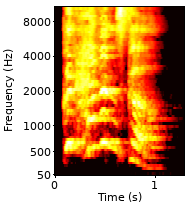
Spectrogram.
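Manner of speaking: very high, loud shriek; mother shrieking at Violet. A narrator's reading. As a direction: shriek in horror. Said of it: "shrieked Missus Beauregard".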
